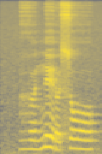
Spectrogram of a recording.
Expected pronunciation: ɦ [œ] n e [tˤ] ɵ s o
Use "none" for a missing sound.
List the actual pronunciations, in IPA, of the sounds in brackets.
ɵ, ɾ

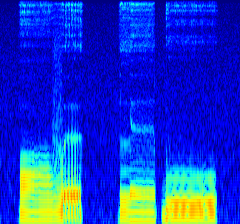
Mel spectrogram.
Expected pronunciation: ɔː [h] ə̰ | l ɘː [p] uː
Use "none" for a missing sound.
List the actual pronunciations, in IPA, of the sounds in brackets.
β, ɓ

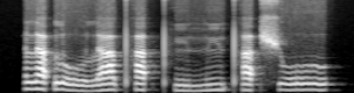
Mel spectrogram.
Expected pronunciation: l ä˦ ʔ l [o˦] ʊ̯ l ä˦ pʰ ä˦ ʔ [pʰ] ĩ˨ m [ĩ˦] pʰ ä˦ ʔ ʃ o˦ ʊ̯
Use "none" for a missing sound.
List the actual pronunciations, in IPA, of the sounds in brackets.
o˨, pʰ, ĩ˦

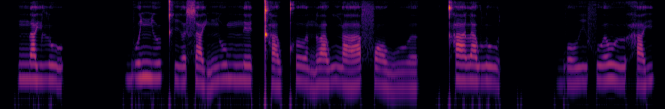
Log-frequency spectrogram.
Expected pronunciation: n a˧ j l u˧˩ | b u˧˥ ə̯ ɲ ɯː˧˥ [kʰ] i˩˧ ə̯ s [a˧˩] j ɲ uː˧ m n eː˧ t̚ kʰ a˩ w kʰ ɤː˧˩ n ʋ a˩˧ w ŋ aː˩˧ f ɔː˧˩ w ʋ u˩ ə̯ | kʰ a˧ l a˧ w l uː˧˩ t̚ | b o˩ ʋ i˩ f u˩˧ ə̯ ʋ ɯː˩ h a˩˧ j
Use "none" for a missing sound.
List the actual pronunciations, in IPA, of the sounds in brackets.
kʰ, a˧˩

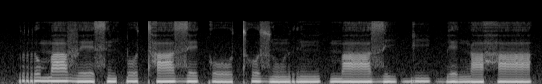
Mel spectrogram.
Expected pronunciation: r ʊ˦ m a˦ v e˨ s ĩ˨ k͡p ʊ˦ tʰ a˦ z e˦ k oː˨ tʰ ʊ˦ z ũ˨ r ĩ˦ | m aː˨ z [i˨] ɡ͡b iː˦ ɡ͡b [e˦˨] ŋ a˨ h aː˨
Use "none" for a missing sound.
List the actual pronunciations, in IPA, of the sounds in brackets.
i˨, e˨

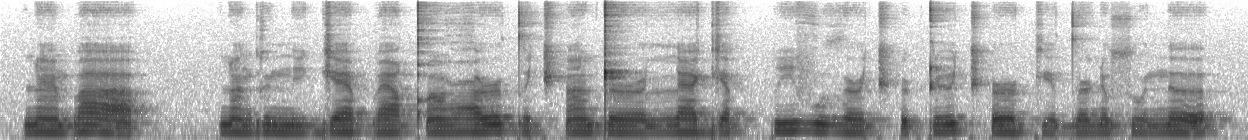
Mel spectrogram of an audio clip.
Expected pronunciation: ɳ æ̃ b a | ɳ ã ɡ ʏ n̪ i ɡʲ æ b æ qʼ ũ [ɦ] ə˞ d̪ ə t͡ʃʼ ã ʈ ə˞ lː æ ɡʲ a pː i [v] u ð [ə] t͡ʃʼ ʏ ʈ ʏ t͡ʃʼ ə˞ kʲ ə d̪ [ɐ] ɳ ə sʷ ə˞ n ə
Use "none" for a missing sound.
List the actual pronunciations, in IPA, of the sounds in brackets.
ʕ, v, ə˞, ə˞

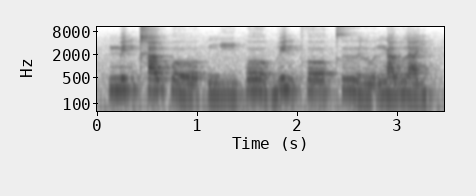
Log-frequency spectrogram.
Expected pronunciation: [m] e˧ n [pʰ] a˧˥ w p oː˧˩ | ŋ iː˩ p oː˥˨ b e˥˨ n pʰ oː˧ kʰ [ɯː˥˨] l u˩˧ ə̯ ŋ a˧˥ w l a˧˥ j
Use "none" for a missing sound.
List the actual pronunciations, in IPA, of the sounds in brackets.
m, kʰ, ɯː˥˨

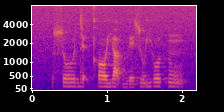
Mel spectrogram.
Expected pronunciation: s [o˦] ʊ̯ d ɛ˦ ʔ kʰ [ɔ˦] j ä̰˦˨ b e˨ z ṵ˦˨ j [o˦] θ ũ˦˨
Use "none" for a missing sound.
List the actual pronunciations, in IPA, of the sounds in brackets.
o˦, ɔ˦, o˦

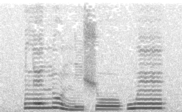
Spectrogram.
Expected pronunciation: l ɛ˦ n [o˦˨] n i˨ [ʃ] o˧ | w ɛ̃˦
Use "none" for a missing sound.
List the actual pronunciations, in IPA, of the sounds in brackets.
o˦˨, ʃ

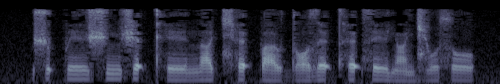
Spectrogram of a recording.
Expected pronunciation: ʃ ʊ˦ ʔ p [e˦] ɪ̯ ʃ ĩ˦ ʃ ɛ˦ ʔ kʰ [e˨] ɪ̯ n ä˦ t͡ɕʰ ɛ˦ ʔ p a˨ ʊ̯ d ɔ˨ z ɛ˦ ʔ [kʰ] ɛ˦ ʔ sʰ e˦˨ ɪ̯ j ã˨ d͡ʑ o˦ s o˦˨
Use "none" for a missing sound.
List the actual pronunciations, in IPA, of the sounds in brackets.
e˦, e˨, tʰ

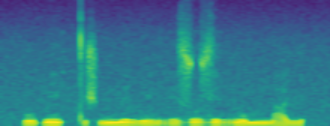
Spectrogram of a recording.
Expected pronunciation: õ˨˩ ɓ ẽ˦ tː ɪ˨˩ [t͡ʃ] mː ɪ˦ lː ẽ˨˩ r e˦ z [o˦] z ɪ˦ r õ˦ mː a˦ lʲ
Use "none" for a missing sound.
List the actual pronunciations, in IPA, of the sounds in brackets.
ʃ, o˦

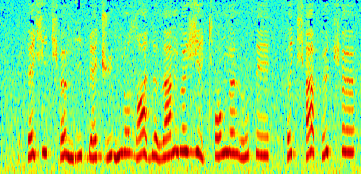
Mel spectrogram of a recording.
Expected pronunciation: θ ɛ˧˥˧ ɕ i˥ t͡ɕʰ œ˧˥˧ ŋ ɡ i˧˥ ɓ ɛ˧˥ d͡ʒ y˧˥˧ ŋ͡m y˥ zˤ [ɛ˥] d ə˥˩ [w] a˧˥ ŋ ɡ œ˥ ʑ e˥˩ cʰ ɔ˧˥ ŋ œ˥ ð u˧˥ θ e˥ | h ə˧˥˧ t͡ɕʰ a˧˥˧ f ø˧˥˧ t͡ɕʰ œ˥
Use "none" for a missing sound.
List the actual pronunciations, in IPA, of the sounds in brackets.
ɛ˧˥˧, ð

